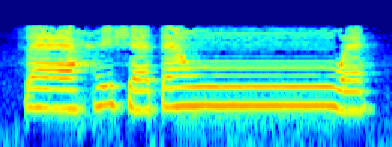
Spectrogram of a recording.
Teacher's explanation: This is called idgham with ghunna. So I have to hold the waw and I have to make this nasal sound.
